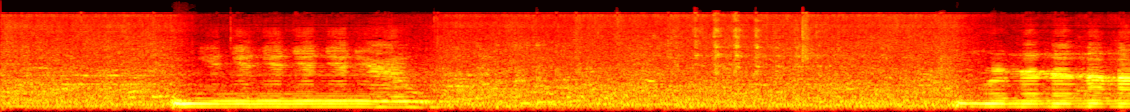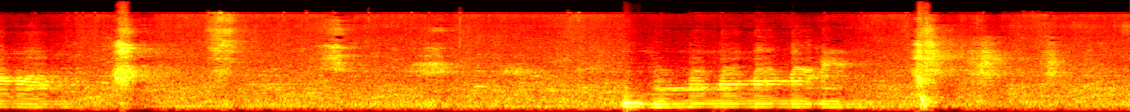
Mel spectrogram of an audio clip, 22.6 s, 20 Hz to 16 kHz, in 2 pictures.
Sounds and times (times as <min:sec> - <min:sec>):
Beatboxing: 0:01.7 - 0:04.5, 0:06.6 - 0:08.5, 0:09.5 - 0:13.8, 0:17.5 - 0:22.2.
